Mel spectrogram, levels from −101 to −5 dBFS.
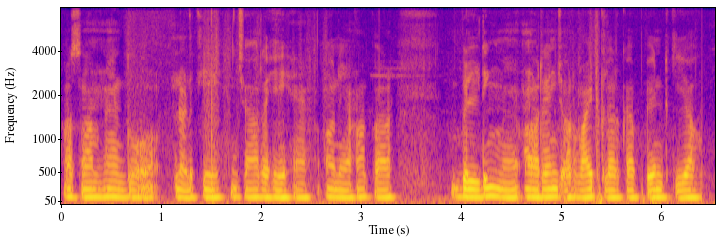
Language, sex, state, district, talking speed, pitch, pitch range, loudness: Hindi, male, Jharkhand, Palamu, 165 wpm, 115 Hz, 110-120 Hz, -16 LUFS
